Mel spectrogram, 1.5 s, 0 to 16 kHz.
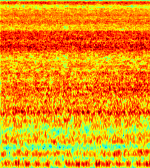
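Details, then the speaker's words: Motorcycle idles at about 2000 rpm and won't drop, when idle should be 1500-1600; quick, even idle pulses hold steady without settling; MIL lamp on, no fault codes read; high idle speed. "Oke kita Nyalakan motor Oke rpm nya 2000 kok gede kok nggak turun"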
